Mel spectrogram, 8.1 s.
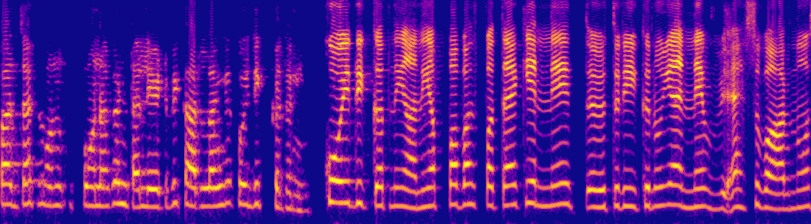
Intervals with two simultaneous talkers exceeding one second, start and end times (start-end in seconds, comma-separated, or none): none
